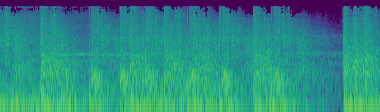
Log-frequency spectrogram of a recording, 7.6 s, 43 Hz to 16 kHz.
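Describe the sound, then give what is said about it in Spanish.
Heavy gunfire rings out in a shootout from a 2016 action-thriller horror film: dense, near-continuous blasts with sharp fresh bursts every second or so, a brief lull near the end, then another loud volley. “Deja la escopeta y apunta a Roan con la pistola. Joe se interpone y se disparan.”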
